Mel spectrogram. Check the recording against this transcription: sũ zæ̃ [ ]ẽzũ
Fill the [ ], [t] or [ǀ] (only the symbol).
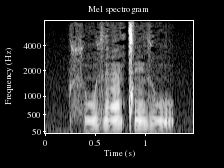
ǀ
